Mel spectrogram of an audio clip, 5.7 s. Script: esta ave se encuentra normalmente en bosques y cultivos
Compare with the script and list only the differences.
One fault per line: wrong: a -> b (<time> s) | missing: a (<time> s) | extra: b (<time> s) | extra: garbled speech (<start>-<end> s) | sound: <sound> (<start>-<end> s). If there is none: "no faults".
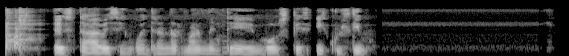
no faults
